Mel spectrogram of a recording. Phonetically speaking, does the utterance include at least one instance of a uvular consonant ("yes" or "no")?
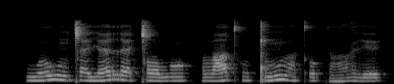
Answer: no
